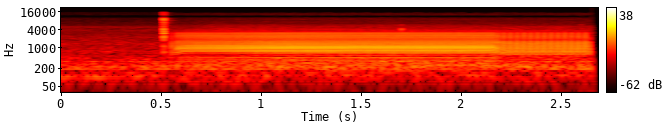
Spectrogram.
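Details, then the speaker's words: Wrist blood pressure monitor, battery powered, inflating on a man with known high blood pressure who takes medication, reading 158/111 after moving about with arm unsupported: click, then steady buzzing pump whine with slight tone change near end. "there's batteries in it it's somehow makes it fill up with air and squeeze my wrist I know it sounds rude at first then it sounds like a cat cing"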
